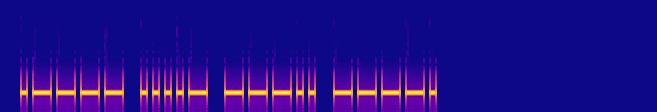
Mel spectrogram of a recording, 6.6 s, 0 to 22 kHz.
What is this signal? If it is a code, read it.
Morse code, heard as a keyed tone, about 20 wpm, 700 Hz. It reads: 1489
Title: CWT Exchange 20wpm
